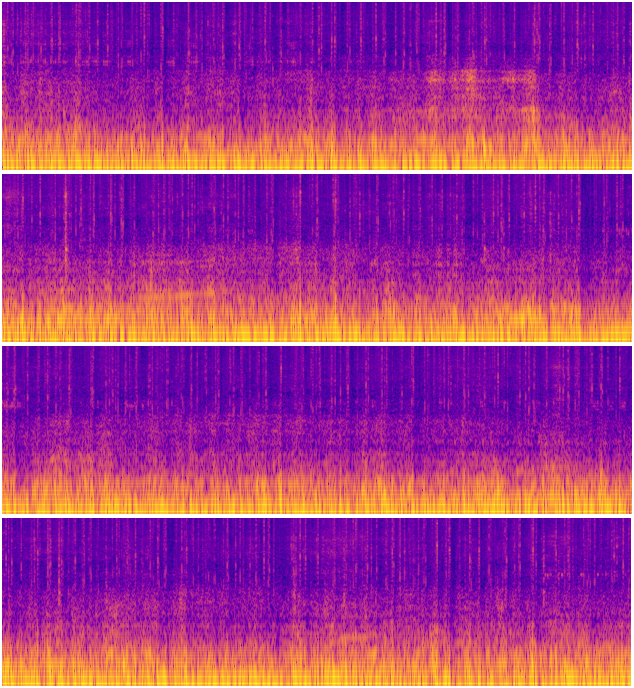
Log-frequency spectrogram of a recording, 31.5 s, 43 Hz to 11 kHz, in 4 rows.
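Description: Inside the cabin of a BMW 325ti Compact driven on snow-covered lake ice: the steady low rumble of its 2.5-litre straight-six engine under way, mixed with tyre noise on the snow and ice.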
